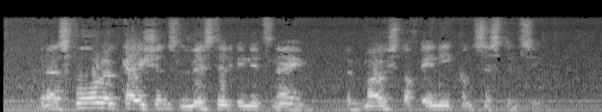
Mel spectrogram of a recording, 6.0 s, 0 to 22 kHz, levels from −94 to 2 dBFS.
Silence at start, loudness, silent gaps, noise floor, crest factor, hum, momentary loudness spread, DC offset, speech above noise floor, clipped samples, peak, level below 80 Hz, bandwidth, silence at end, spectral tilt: 0.05 s; -18 LUFS; none; -39 dBFS; 12 dB; none; 13 LU; under 0.1%; 21 dB; under 0.1%; -6 dBFS; -46 dBFS; 11.5 kHz; 0 s; -4 dB/octave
